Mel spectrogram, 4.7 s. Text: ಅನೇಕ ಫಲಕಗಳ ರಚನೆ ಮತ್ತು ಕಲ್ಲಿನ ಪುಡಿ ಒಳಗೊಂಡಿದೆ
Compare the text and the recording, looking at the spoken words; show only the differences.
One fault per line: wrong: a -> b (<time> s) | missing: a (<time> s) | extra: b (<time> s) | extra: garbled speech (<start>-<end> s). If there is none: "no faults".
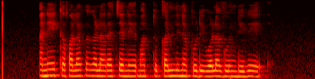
no faults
